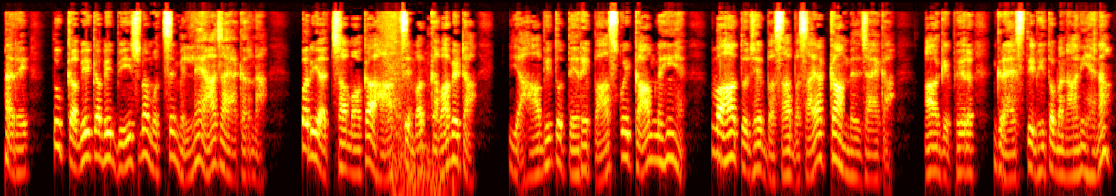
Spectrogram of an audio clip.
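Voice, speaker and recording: An actor voicing a gentle old widowed village father in a cartoon moral story, mild, trusting and fatherly. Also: mid-range voice, expressive, normal speed, close to an everyday voice. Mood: gently urging. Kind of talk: animated Hindi moral story acting.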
